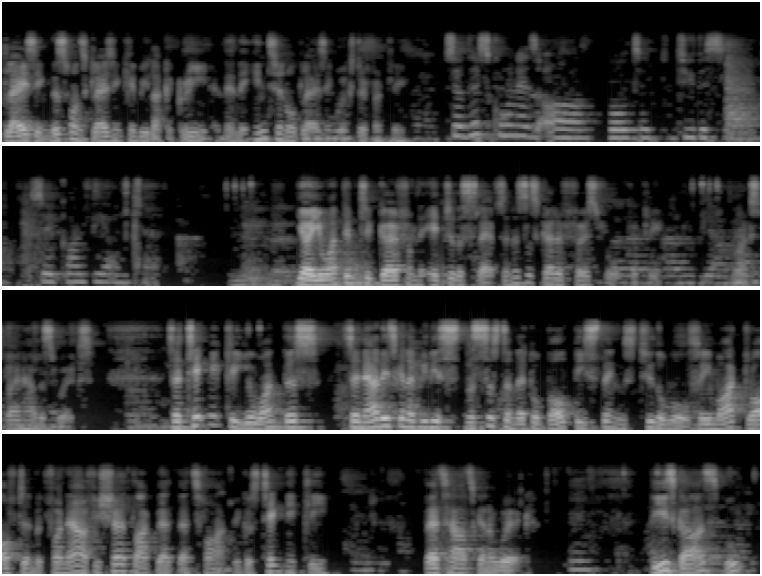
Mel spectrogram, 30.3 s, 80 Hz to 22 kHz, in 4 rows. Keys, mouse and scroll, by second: 1.1-1.4 scroll, 5.5-6.2 scroll, 7.7 click, 7.8 click, 10.9-12.3 scroll, 12.3 click, 12.4 click, 13.3-14.1 scroll, 14.2 Escape, 14.5 Escape, 14.7 Escape, 15.4 click, 16.0 Escape, 16.8-17.3 scroll, 18.2-18.7 scroll, 20.7-21.3 scroll, 20.7 Escape, 22.1 scroll, 22.7-23.5 scroll, 24.0-24.4 scroll, 24.5 middle click, 25.7 middle click, 25.8 middle click, 25.9 middle click, 27.0 click, 27.4 Escape, 28.3 z, 28.9 click, 28.9 Escape, 28.9 scroll, 30.2 middle click, 30.2 z.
